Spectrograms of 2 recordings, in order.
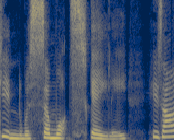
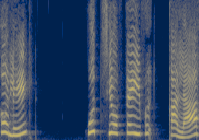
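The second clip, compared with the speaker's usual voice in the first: very high, tiny, squeaky little voice; 13 semitones higher, 4 dB louder than usual. Reading a story, voicing a tiny tadpole asking a question: squeaky voice. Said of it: "He heard a squeaky voice saying".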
